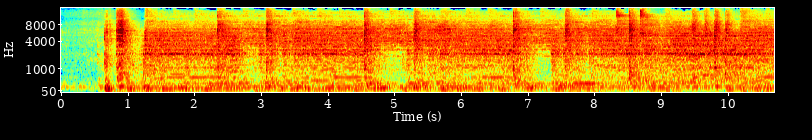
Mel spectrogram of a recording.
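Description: Live band playing loud rock music on electric guitar, bass and drum kit, crashing in about a second in after a brief lull.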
